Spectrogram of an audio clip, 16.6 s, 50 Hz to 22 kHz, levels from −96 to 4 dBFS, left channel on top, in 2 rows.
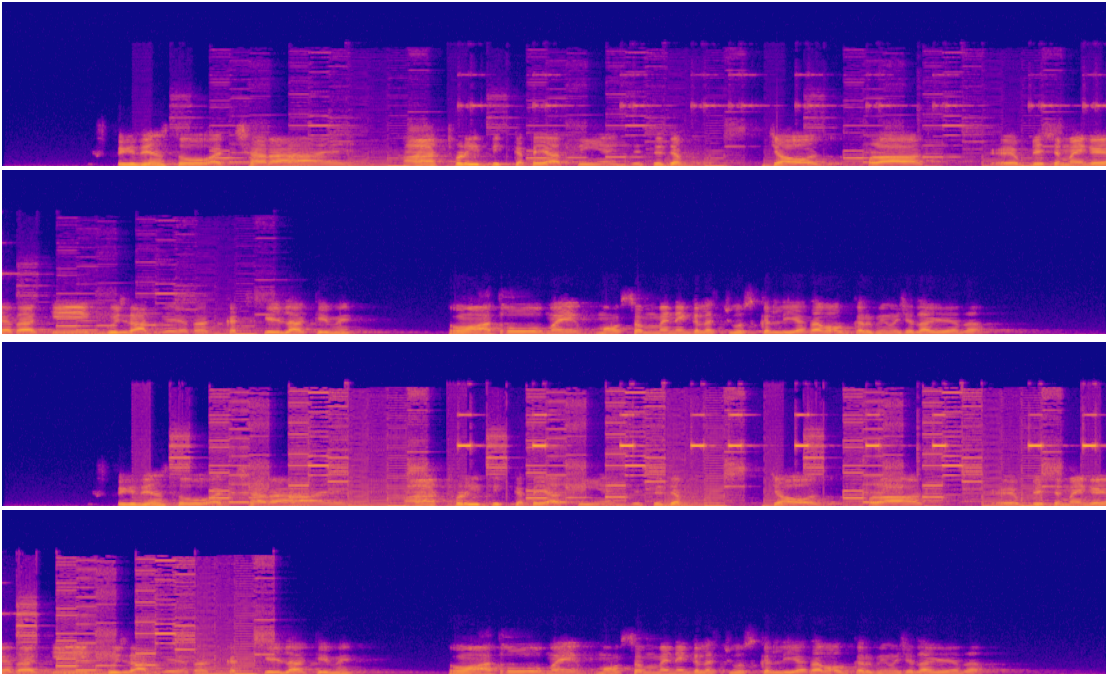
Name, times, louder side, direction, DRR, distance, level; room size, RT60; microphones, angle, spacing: voice 1, 0.9-2.7 3.0-5.2 5.7-6.9 7.4-10.9 11.6-15.6, left 2 dB, 15° left, 11 dB, 0.4 m, -27 dB
sound 1, 1.0-10.3, right 6 dB, 50° right, 0.4 m, -32 dB
sound 2, 3.4-3.7 3.9-4.9 5.2-8.4, right 23 dB, 85° right, 2.2 m, -25 dB
Bass guitar, 7.7-11.7, right 2 dB, 30° left, 2.2 m, -45 dB
22.5 x 16.5 x 2.6 m, 1.2 s
head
